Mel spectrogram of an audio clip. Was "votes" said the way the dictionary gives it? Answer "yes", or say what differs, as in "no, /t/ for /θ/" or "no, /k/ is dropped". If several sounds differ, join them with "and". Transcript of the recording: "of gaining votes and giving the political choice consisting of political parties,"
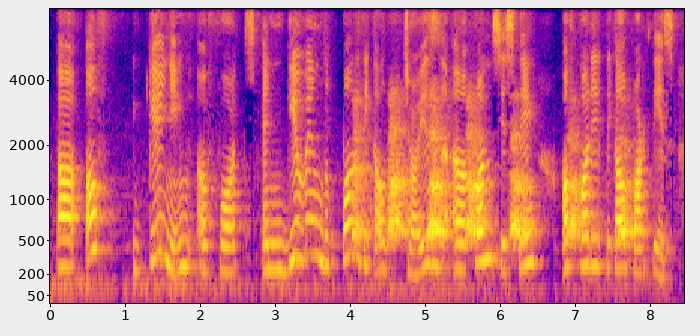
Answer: no, /f/ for /v/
